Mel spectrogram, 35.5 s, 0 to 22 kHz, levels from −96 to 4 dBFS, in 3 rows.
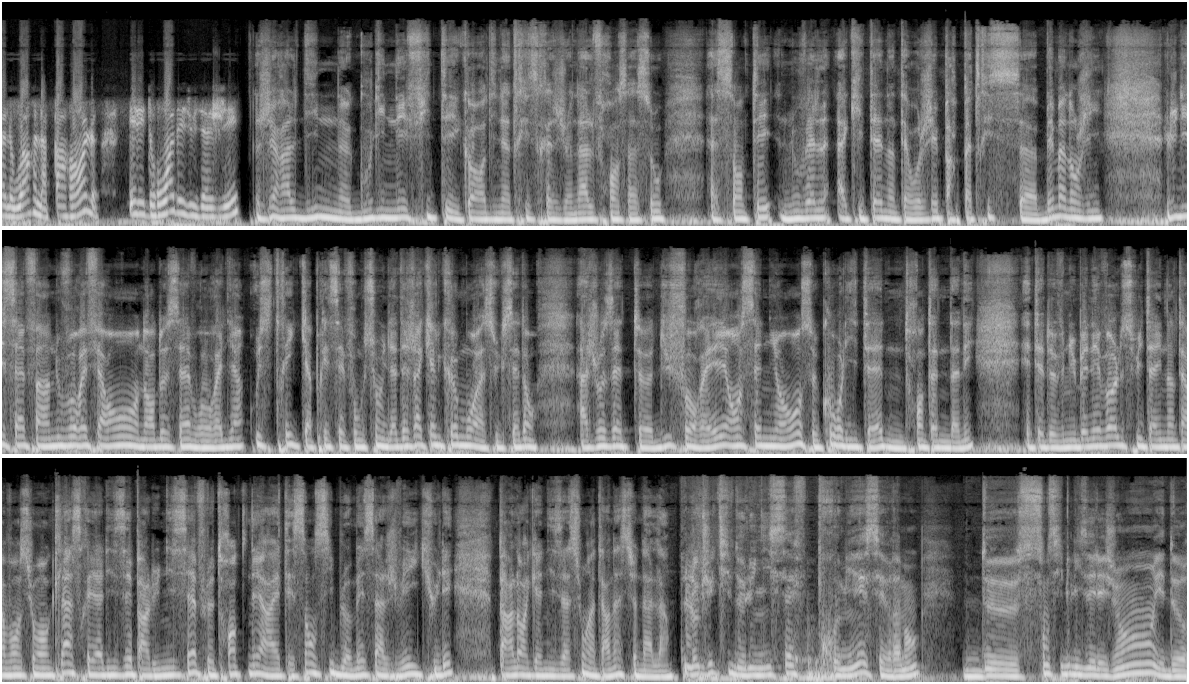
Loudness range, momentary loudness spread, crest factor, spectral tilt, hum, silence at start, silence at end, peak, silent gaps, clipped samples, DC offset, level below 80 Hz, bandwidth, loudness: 1 LU; 3 LU; 8 dB; -5 dB/octave; none; 0 s; 0 s; -6 dBFS; none; under 0.1%; under 0.1%; -28 dBFS; 16 kHz; -15 LUFS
